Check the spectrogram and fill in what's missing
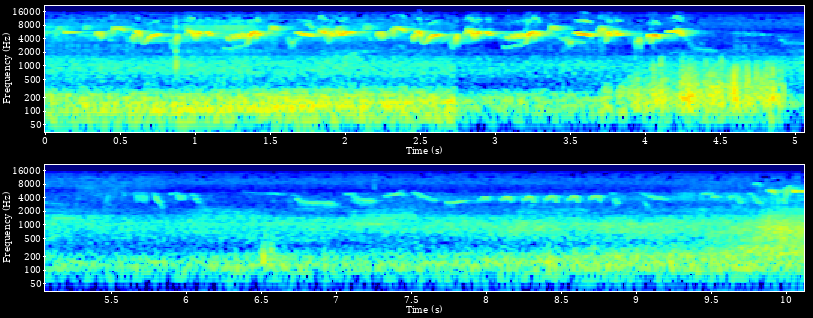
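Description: A Dunnock's high, hurried, jingling warble runs for a few seconds, then thins to scattered thin notes, over a low rumble of wind.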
